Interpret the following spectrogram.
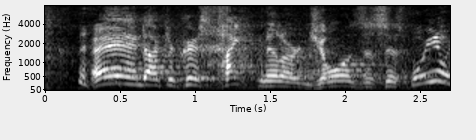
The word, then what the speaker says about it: Teichmiller: Typewriter, popsicle, Teichmiller.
